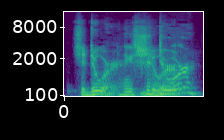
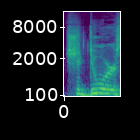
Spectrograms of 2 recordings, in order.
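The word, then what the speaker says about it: Shedeur: your job is safe how you say it shadur shadur Sanders he won't be a first round pick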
